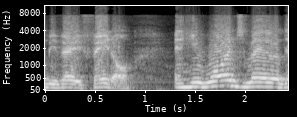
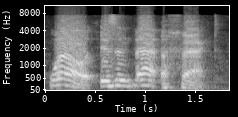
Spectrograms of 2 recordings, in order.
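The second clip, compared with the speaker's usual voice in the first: slow knowing remark; 4 semitones higher, slower than usual. Retold or imitated. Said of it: "And I go like".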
